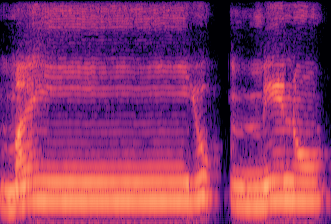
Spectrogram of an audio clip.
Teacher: ادغام میں نون کی ساؤنڈ ختم ہو گئی، نیزل ساؤنڈ رہ گئی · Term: ادغام بالغنہ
